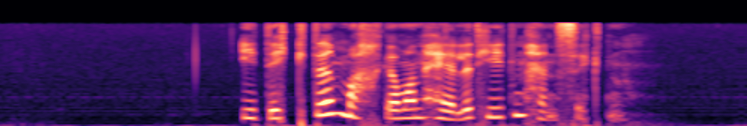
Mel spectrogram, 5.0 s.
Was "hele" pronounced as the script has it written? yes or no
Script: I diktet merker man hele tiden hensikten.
yes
